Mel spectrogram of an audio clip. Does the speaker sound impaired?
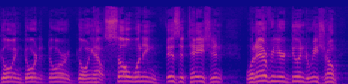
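No.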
